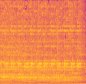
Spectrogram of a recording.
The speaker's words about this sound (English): The top execs at Etsy marked its first day as a public company in the most Etsy way possible by ringing a set of handmade and vintage bells.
